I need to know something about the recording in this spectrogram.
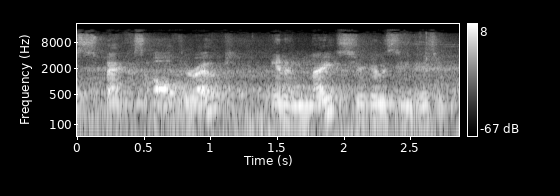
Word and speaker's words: gneiss: So this it's pronounced gneiss.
